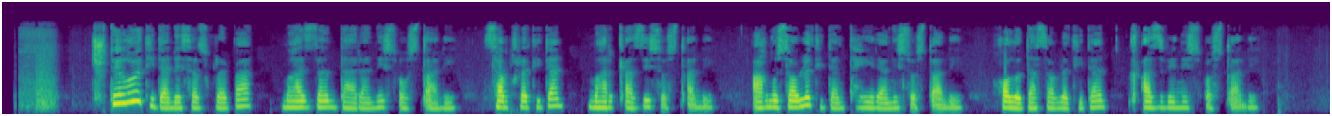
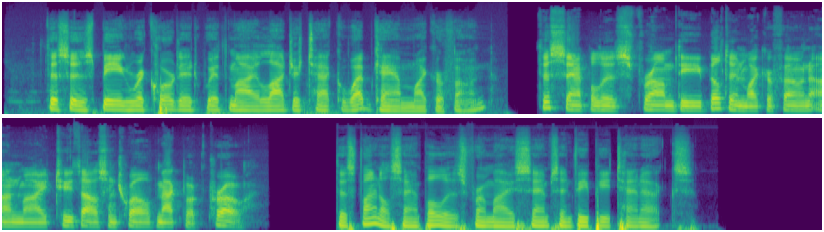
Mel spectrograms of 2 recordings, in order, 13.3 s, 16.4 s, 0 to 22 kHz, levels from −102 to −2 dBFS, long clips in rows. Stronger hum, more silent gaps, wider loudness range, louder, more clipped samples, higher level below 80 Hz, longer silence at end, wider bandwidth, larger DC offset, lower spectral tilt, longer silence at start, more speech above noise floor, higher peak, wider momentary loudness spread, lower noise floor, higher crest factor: neither; second, none vs 5.15-5.34 s, 10.87-11.54 s; about the same, 3 LU vs 3 LU; second, -23 LUFS vs -19 LUFS; neither; second, -66 dBFS vs -34 dBFS; second, 0.75 s vs 1.25 s; second, 11 kHz vs 18 kHz; neither; first, -6 dB/octave vs -4.5 dB/octave; second, 0.15 s vs 0.45 s; second, 44 dB vs over 71 dB; about the same, 0 dBFS vs 0 dBFS; first, 15 LU vs 9 LU; second, -67 dBFS vs under -90 dBFS; about the same, 22 dB vs 20 dB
